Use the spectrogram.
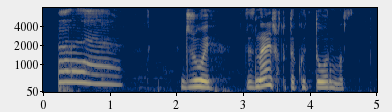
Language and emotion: Russian, angry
